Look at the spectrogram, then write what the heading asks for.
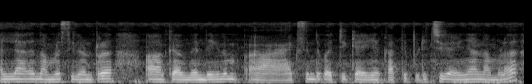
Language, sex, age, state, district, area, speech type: Malayalam, female, 45-60, Kerala, Thiruvananthapuram, urban, spontaneous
